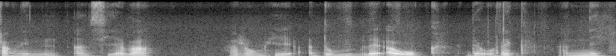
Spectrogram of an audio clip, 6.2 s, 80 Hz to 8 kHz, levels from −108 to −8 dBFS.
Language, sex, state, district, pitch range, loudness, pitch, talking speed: Mizo, male, Mizoram, Aizawl, 105-120 Hz, -23 LUFS, 115 Hz, 145 wpm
